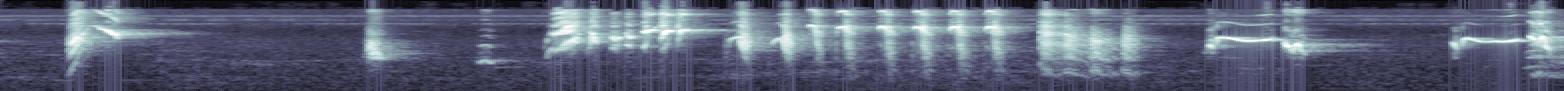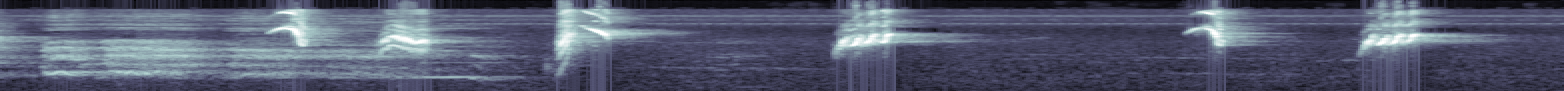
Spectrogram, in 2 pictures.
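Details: Long-tailed shrike lure song to make shrikes sing: scattered sharp notes, a rapid rattling series, a rough buzzy passage, then spaced single harsh chips.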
